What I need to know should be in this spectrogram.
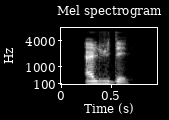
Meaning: to allude
- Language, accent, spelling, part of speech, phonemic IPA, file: French, France, alluder, verb, /a.ly.de/, LL-Q150 (fra)-alluder.wav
